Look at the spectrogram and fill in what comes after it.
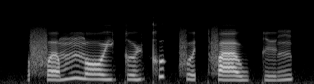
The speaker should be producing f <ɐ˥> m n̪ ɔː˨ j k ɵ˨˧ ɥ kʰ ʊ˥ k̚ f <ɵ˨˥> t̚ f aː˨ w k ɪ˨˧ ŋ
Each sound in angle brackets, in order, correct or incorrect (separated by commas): incorrect, correct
